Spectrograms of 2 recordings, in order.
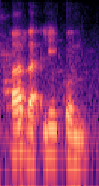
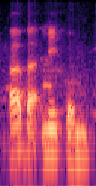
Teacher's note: iaitu pada huruf ba yang mati, qablikum. Lantunannya ialah pertengahan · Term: qalqalah sughra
